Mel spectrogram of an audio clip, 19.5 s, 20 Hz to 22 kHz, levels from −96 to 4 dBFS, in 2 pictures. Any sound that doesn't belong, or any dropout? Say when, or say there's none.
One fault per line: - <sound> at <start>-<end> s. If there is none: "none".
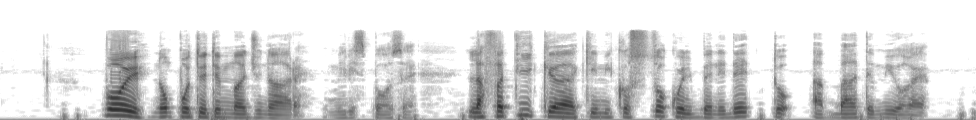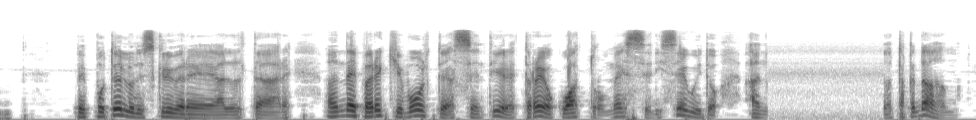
none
